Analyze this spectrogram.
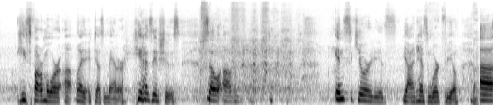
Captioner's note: laughter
